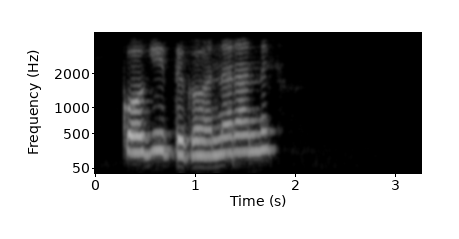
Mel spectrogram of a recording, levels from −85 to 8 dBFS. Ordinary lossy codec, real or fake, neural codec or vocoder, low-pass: MP3, 24 kbps; real; none; 3.6 kHz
